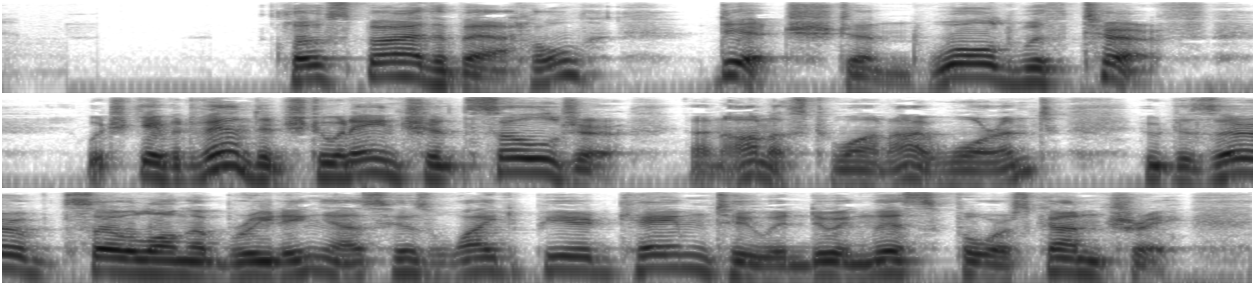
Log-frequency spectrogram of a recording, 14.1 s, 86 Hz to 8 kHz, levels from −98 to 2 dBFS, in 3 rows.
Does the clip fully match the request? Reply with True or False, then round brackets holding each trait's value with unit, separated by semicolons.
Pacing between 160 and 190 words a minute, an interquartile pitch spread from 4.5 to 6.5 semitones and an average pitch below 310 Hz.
True (165 wpm; 5.3 semitones; 140 Hz)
